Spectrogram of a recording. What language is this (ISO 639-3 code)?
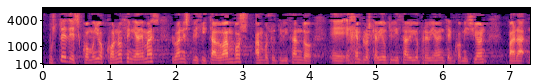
spa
